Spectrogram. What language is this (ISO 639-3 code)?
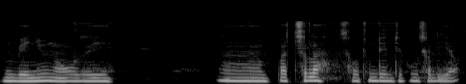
brx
